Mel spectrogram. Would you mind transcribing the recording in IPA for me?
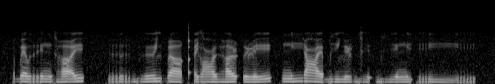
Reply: ɓ æ o̯ r e n ɡʱ ɑ e̯ | r u r bʱ øː lʲ ɓ ɑː qʼ e lʲ ʕ ø ɦ ɑ ɭ ʔ ɯ ɭ e | n iː ʕ æ ɓ iː lʲ ɯ ɭ ɡʱ e ʔ bʱ i e̯ n i ʔ r iː r

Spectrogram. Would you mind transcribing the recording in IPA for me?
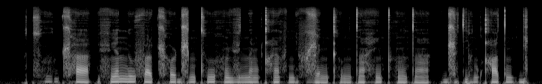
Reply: t͡sʰ ṳ ɡ ʈ͡ʂʰ a | fʲ ã n u f a ʈ͡ʂʰ o ɖ͡ʐ ɛ̤ n tʰ u h ũ vʲ ʌ n ã ŋ qʰ ĩ f n i̤ f ʐ ɛ ŋ tʰ u ŋ t ã h ĩ pʰ ũ t ã | ɖ͡ʐ ɛ̤ t j o̤ n qʰ a t ŋ i̤ ɡ

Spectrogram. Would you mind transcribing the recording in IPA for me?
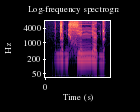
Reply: d ʌ ɖ sʲ ə nʲ ʌ ɖ

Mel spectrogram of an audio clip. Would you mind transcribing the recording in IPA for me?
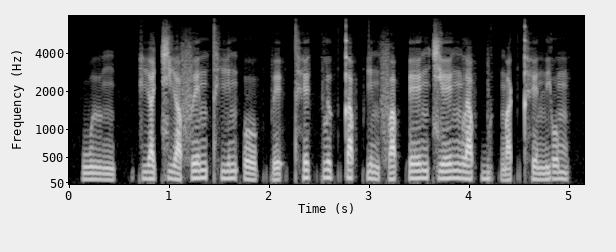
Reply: w ɯ˧ ŋ | k i˦˥ a̯ t͡ɕ i˩˦ a̯ f e˥˩ n tʰ i˥˩ n ʔ oː˨˩ k̚ p e˥˩ ʔ tʰ e˥˩ k̚ p l ɯ˥˩ k̚ t a˦˥ p̚ ʔ i˨˩ n f a˥˩ p̚ ʔ eː˥˩ ŋ t͡ɕ eː˥˩ ŋ l a˦˥ p̚ b ɯ˨˩ k̚ m a˥˩ k̚ tʰ e˦˥ n j o˥˩ m

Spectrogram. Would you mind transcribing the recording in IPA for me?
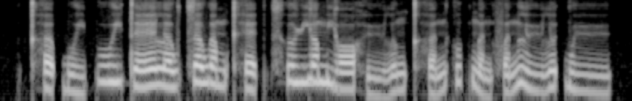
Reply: kʰ ɐ˨ p̚ uː˨˩ j p uː˧ j t̪ ɛː˨˧ l ɐ˧ w t͡s ɐ˥ w ɐ˧ m kʰ ɛː˨ k̚ t͡sʰ ɵ˥ ɥ j ɐ˥ m j ɔː˧ h yː˨˩ l ʊ˧ ŋ kʰ ɐ˨˥ n k ʊ˥ k̚ n̪ ɐ˨˩ n f ɐ˨˥ n l yː˨ l ɵ˧ t̚ w yː˨

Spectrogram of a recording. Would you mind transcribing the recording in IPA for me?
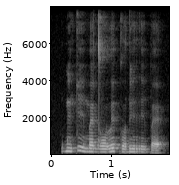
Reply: ɓ ĩ˨ k iː˦˨ m ɛ˨ d oː˨ l ɪ˦ k ʊ˨ ɗ i˨ r i˨ p ɛ˨

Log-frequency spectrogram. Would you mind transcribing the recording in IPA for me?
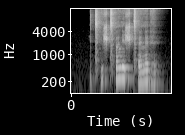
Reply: t͡sʼ i̤˦ ʃ t͡sʼ ə˦ l e˦ ʃ t͡sʼ ɛ˨ l ɛ˦ ɾ ɛ̤˨

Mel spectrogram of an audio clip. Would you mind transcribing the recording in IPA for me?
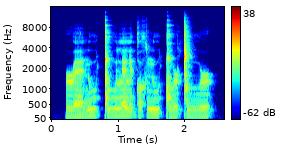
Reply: ɹ ɛː˨ n uː˧ ǃ uː˧ l ɛ˧ l ɪ˧ ɡ ɔ˧ x n uː˧ ǃ u˨˦ ɹ ǀ uː˧ ɹ

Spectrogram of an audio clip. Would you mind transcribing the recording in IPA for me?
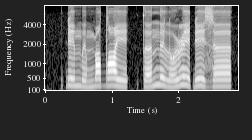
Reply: ɗ e˧ m ɘ˩ m y˧ dˤ e˥˩ | t̪ ɜ˩˥ n̪ ɘ˥˩ l o˩˥ ɭ e˥˩ ɗ e˥˩ z ɜ˧

